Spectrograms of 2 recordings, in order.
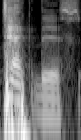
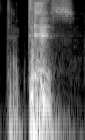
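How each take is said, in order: First: It is said flatly, without emotion. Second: It is said with excited emotion.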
